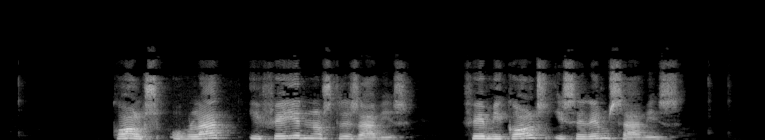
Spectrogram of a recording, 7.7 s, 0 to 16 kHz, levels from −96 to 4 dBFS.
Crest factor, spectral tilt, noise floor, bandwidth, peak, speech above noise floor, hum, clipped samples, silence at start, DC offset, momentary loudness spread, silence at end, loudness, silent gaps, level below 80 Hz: 20 dB; -3.5 dB/octave; -76 dBFS; 9.4 kHz; -4 dBFS; 54 dB; none; under 0.1%; 1.15 s; under 0.1%; 12 LU; 0.9 s; -22 LUFS; 4.41-4.59 s; -76 dBFS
